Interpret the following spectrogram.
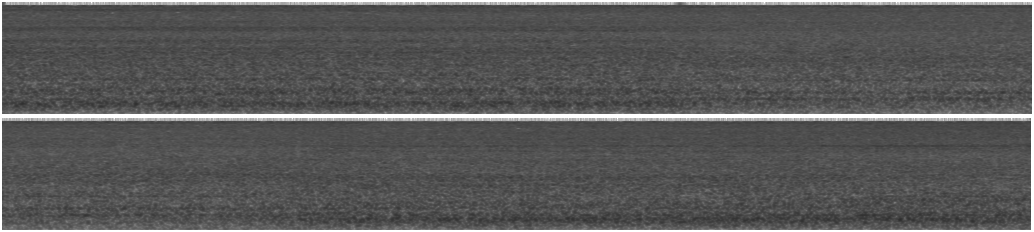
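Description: Steady cabin noise of a Canadair Regional Jet in flight: the even rush of airflow and its rear-mounted jet engines, heard from a passenger seat. It grows a little louder about seven seconds in.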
